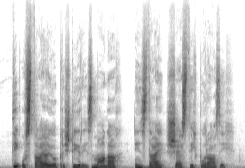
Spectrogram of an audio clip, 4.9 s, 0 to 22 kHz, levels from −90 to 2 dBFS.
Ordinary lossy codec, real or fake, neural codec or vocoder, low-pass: none; real; none; none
